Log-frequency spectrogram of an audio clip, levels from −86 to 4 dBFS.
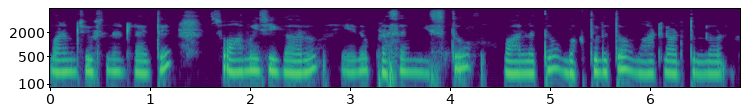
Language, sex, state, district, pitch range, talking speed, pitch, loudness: Telugu, female, Andhra Pradesh, Krishna, 190-220 Hz, 80 wpm, 205 Hz, -28 LUFS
